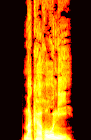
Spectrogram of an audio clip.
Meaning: macaroni
- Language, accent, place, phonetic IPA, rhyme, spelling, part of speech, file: German, Germany, Berlin, [makaˈʁoːni], -oːni, Makkaroni, noun, De-Makkaroni.ogg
